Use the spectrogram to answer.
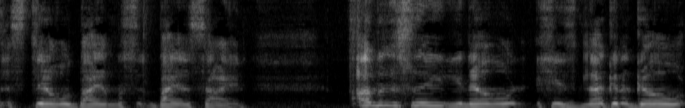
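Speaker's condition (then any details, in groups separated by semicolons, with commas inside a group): Mobius syndrome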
